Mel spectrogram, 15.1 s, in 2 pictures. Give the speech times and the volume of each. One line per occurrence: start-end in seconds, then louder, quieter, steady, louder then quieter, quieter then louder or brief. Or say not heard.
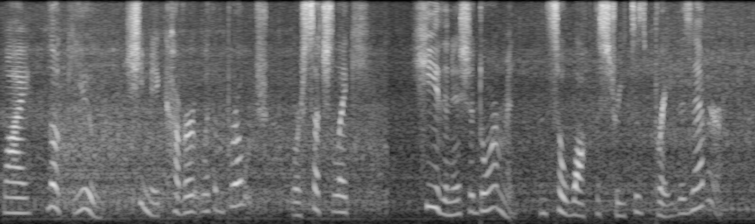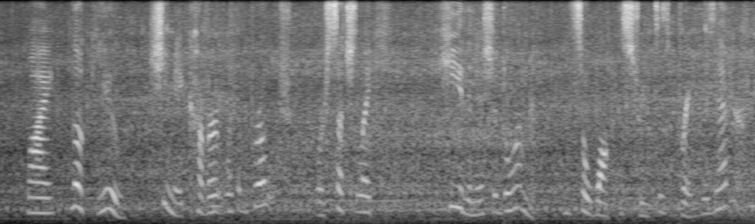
0.0-15.0 steady.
